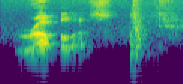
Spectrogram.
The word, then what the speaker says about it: Rapala: going to try anyways try to remember to pronounce it Ruffalo and you know another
